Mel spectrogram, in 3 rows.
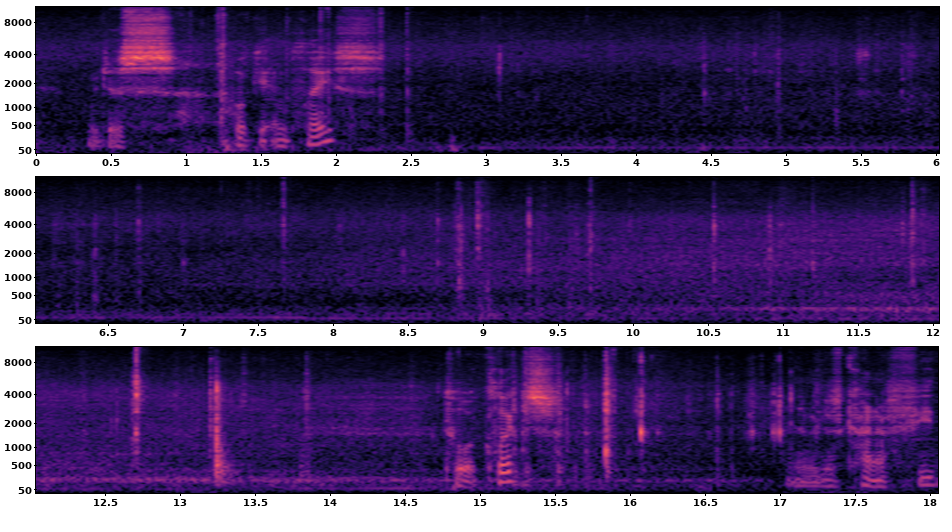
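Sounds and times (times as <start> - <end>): low steady hum: 0.0 - 18.0
plastic parts clicking and tapping: 4.4 - 17.4.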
